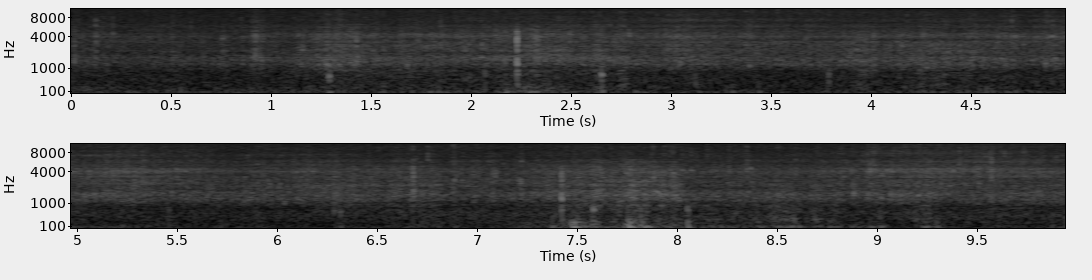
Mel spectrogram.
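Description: Wind buffeting the microphone over small waves washing against jetty rocks, with a louder low gust of rumble about seven and a half seconds in.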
